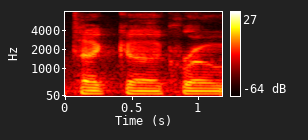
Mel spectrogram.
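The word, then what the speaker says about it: Tektro: The Tech Crow is how you pronounce it, I believe.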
